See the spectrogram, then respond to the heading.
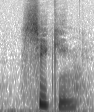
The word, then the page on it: seeking: American English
